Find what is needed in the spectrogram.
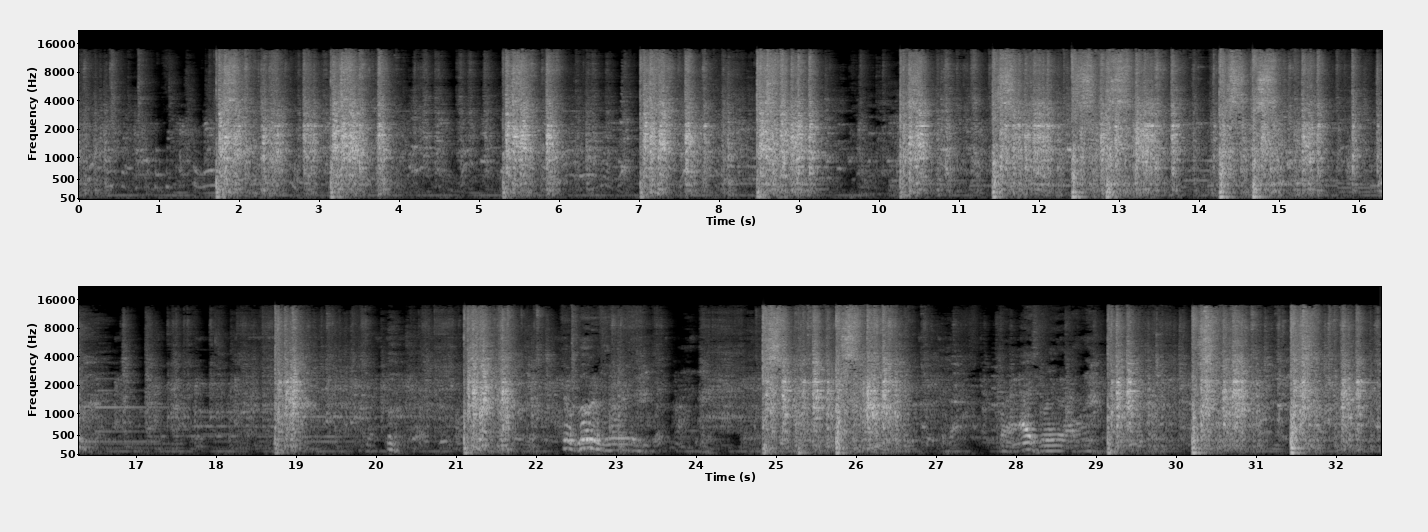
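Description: Flurries of fast punches on an RDX heavy punching bag, each flurry a quick run of strikes lasting about a second, with short pauses between, about a dozen flurries in all. Music and a voice play in the background.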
